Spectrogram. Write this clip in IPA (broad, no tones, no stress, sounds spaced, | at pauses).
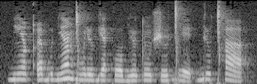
ɡʲ ẽ qʼ i b ɯ ɡʲ ã ɡ͡ǀ õ ɾʲ o ɡʲ a k o ɡʲ õ t ũ ʃ ɯ ɡ͡ǀ e | ɡʲ u ǀʰ a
